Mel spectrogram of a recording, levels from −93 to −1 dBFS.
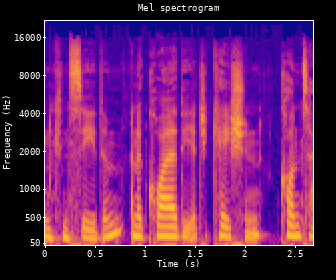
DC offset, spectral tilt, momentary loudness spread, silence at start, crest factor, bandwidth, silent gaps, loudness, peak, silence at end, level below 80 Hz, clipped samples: under 0.1%; -3.5 dB/octave; 6 LU; 0 s; 16 dB; 16.5 kHz; none; -16 LUFS; 0 dBFS; 0 s; -46 dBFS; under 0.1%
